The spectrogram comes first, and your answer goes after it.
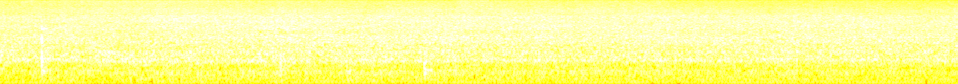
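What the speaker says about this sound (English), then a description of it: "You hear that sizzling slowing down?" Red beans sizzling in a pot as the moisture cooks off, a steady close hiss of frying and steam that carries on evenly with a few faint clicks and no talking.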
